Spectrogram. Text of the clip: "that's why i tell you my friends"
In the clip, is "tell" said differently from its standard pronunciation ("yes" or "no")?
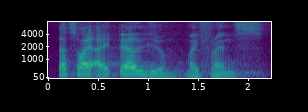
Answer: no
